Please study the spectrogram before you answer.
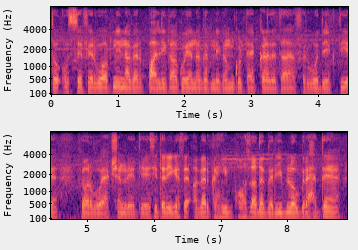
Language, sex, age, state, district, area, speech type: Urdu, male, 18-30, Uttar Pradesh, Aligarh, urban, spontaneous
